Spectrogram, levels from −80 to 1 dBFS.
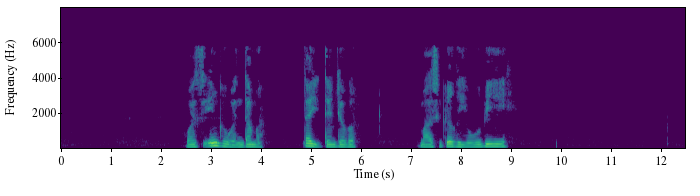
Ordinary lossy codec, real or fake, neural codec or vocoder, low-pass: MP3, 24 kbps; real; none; 7.2 kHz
